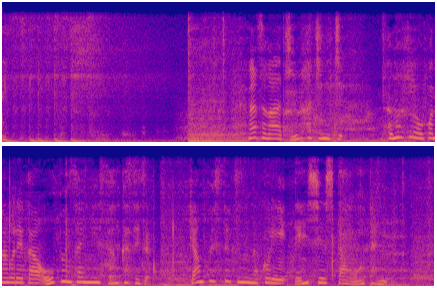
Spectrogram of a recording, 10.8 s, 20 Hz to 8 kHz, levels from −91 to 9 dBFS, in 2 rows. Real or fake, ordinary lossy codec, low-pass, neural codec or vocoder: fake; none; 7.2 kHz; autoencoder, 48 kHz, 32 numbers a frame, DAC-VAE, trained on Japanese speech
